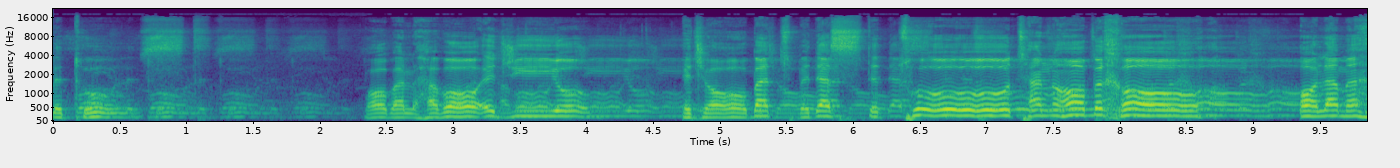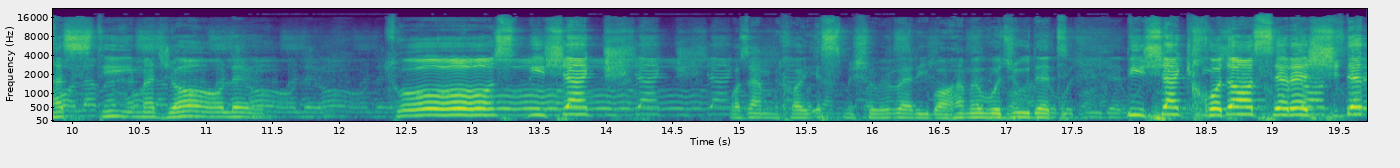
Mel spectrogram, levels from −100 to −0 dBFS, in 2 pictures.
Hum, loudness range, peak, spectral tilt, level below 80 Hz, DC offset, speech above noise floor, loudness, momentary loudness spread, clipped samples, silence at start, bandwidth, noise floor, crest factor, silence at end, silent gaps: none; 6 LU; 0 dBFS; -3 dB/octave; -50 dBFS; under 0.1%; 29 dB; -17 LUFS; 18 LU; under 0.1%; 0 s; 18.5 kHz; -46 dBFS; 18 dB; 0 s; none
